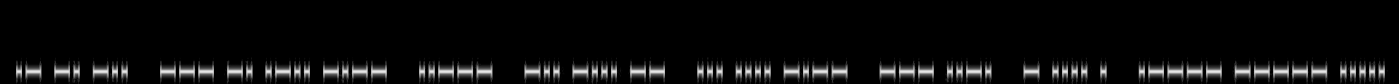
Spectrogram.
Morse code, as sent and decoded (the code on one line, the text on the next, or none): .- -. -.. / --- -. .-.. -.-- / ..--- / -.. -... -- / ... .... -.-- / --- ..-. / - .... / .---- ----- .....
AND ONLY 2 DBM SHY OF THE 105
